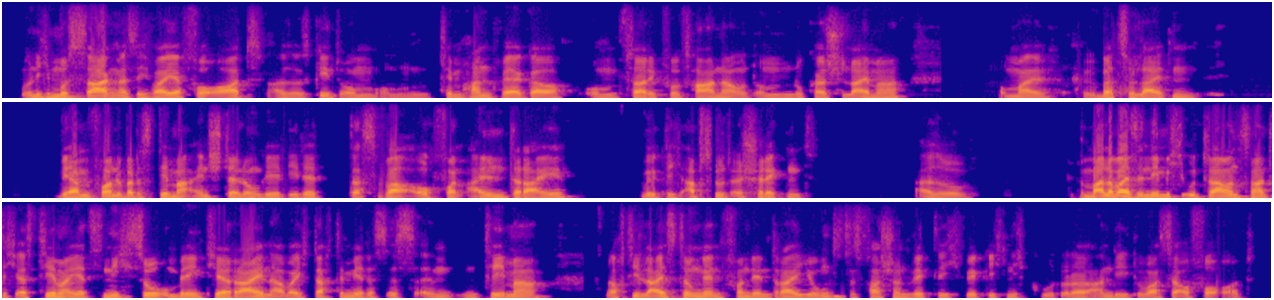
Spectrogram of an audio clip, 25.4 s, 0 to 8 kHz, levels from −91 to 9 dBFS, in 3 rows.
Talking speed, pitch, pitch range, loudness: 205 wpm, 125 Hz, 115-135 Hz, -22 LUFS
